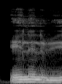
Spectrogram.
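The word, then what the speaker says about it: LLB: article হলে ঠিক হতো এল এলবি এর উচ্চারণটা এল হচ্ছে তাই এটা হবে যে অ্যান এলএলবি question two Mount Everest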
